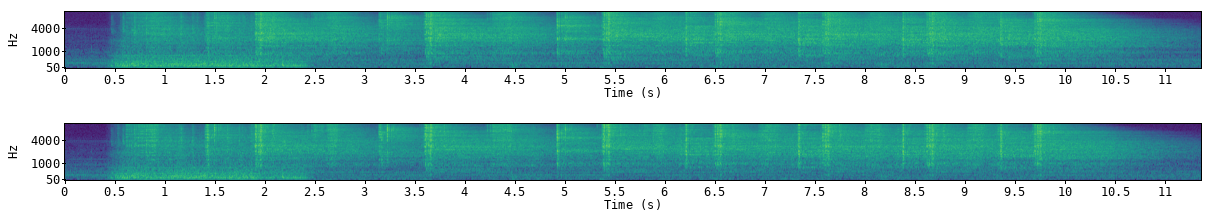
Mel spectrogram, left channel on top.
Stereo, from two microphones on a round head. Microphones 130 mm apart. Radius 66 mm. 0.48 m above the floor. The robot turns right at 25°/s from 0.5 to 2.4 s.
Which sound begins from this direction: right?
A camera shutter, at 0.6 s.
